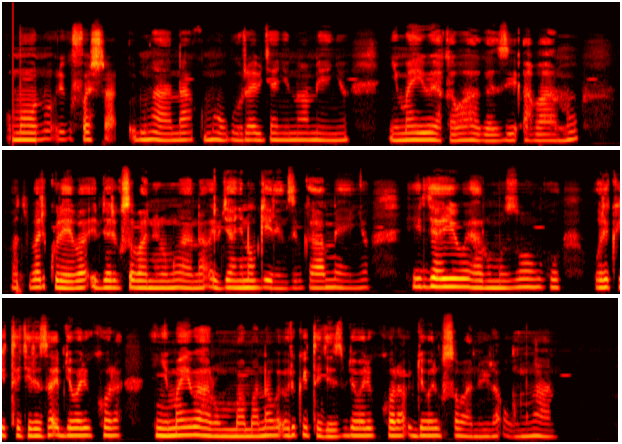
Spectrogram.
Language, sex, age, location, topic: Kinyarwanda, female, 25-35, Kigali, health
